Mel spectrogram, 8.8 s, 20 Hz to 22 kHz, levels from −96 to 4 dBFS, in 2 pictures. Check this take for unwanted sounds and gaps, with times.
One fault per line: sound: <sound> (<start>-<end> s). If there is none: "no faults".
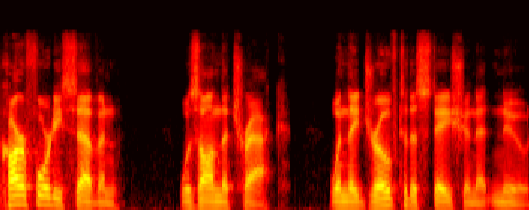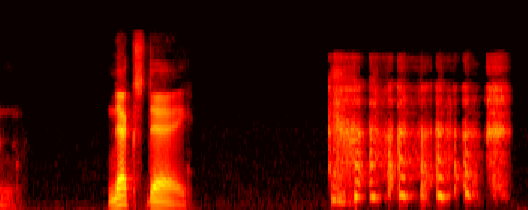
sound: laugh (7.1-8.7 s)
